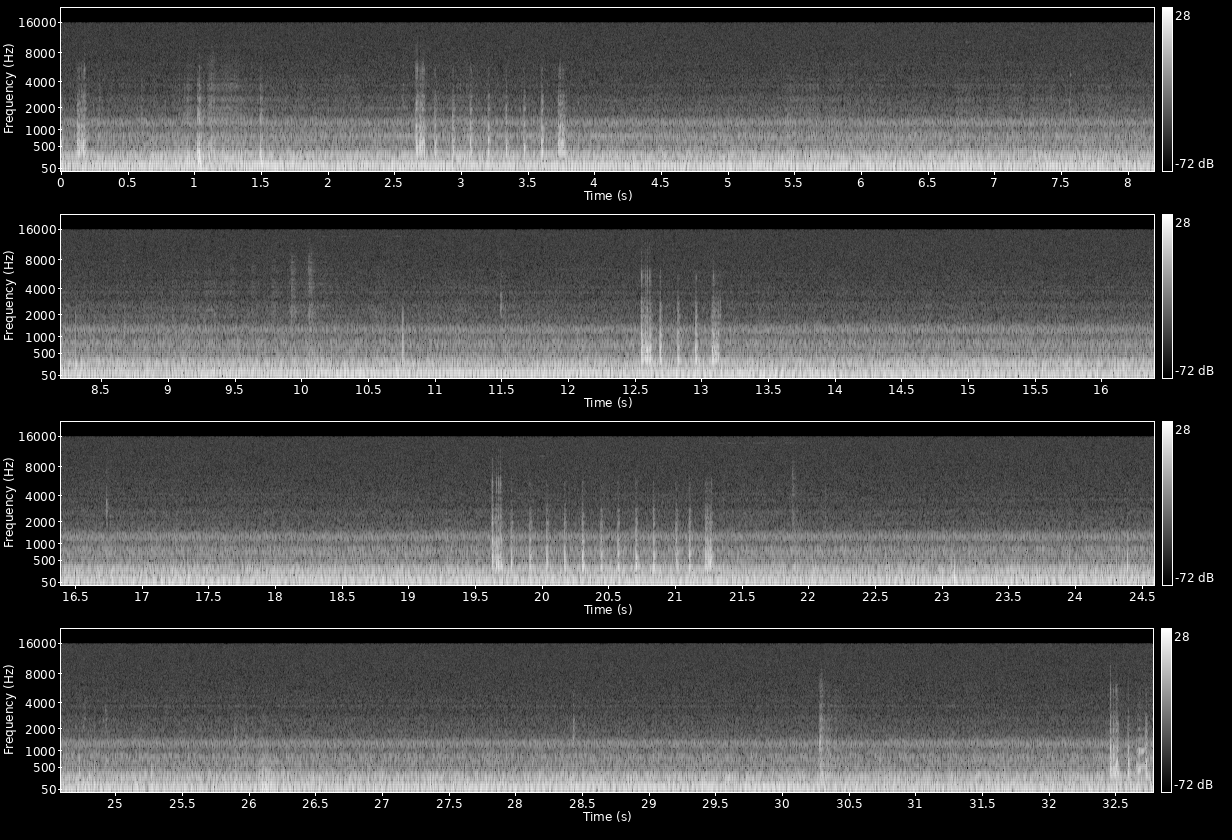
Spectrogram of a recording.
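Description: Large crawler crane's diesel engine running steadily as a low drone, its pitch shifting slightly about twelve seconds in. Short bursts of rapid clicking come several times over it.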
